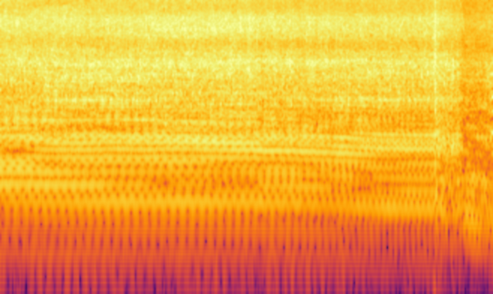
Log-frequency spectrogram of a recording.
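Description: Motorcycle engine held at high, steady revs during a burnout, with a rushing noise from the spinning rear tyre under it. Near the end there is a sharp click and the revs drop away.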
